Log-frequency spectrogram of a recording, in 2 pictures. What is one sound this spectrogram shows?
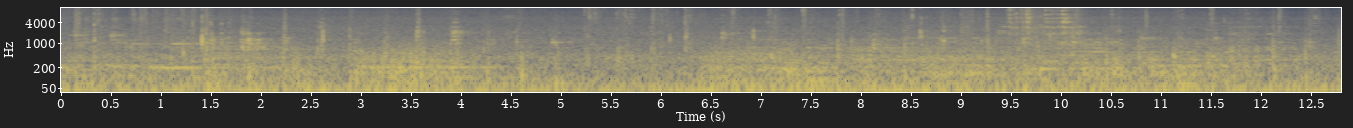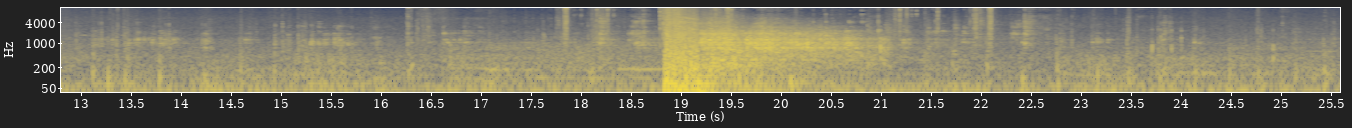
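Footsteps crunch steadily on dirt and wooden boards.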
